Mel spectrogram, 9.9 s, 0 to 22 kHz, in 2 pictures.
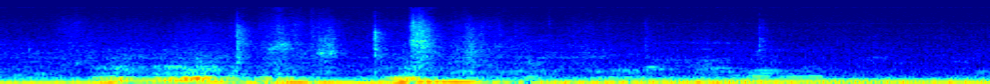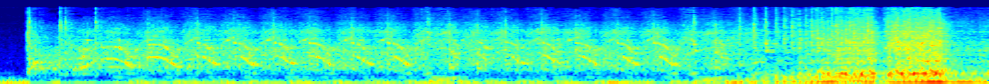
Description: Starting the old Land Rover 2,25 Diesel for the first time in a decade.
